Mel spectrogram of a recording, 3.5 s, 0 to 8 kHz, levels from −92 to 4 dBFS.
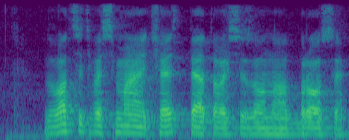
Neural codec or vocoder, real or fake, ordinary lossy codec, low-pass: none; real; AAC, 48 kbps; 7.2 kHz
